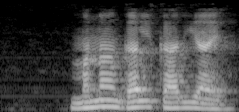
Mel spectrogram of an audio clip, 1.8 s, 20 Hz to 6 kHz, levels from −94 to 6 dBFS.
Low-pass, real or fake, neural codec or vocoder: 5.4 kHz; real; none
